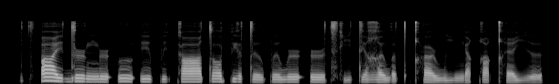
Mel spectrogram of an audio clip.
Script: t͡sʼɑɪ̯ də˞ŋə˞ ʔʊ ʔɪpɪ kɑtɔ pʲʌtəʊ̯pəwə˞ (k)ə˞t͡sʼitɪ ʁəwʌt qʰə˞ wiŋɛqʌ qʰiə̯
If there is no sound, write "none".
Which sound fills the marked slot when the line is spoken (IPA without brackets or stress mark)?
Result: ʔ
